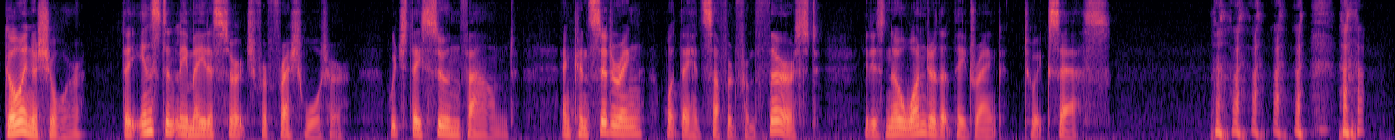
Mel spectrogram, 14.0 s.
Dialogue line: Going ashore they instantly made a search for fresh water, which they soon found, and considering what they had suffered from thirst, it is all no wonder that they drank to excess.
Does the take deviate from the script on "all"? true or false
true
